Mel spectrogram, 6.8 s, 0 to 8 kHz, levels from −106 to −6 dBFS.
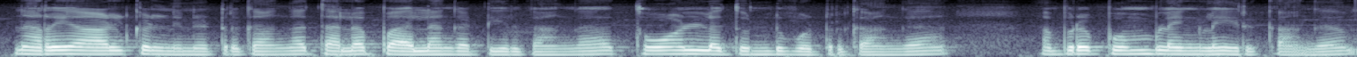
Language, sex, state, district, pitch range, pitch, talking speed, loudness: Tamil, female, Tamil Nadu, Kanyakumari, 160-180 Hz, 170 Hz, 105 wpm, -17 LUFS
